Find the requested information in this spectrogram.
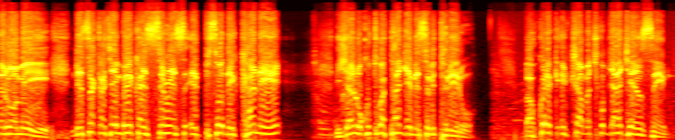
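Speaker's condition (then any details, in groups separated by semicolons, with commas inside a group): No condition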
